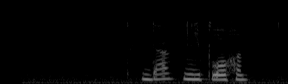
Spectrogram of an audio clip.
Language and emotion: Russian, neutral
